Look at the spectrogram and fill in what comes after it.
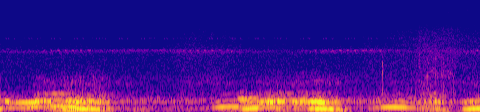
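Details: Lion of the African savanna giving low, drawn-out groaning calls that rise and fall in gentle arcs, two or three grunting phrases over a few seconds, with a faint background hiss and thin high tone.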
